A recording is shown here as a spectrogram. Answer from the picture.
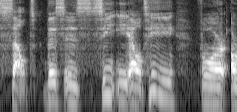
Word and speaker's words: celt: Yes, it's pronounced celt.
